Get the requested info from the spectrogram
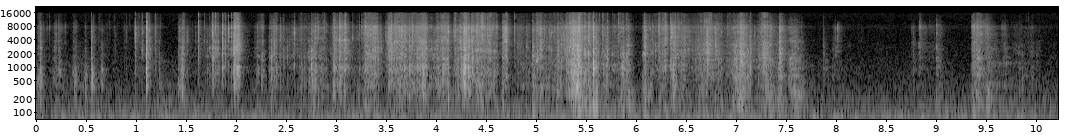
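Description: Aluminium foil wrapping crinkling as it is pulled open and peeled off by hand, in dense irregular bursts that fade after about eight seconds, with one more rustle near the end.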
